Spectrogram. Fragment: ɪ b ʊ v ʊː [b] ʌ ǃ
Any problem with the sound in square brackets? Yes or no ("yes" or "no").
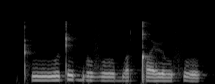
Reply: no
